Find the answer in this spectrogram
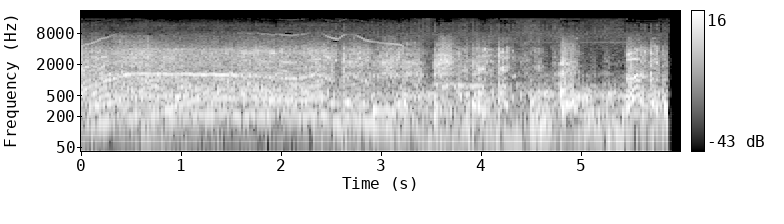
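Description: Mitsubishi Lancer Evolution 6.5 rally car's turbocharged 2.0-litre four-cylinder engine being driven hard, its revs rising and falling repeatedly through gear changes and corners. The sound cuts off suddenly at the very end.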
